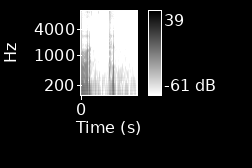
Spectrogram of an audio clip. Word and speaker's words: латте: Как запомнить слово «латте»? Все рекламы сняты, скорее бежим за латте.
